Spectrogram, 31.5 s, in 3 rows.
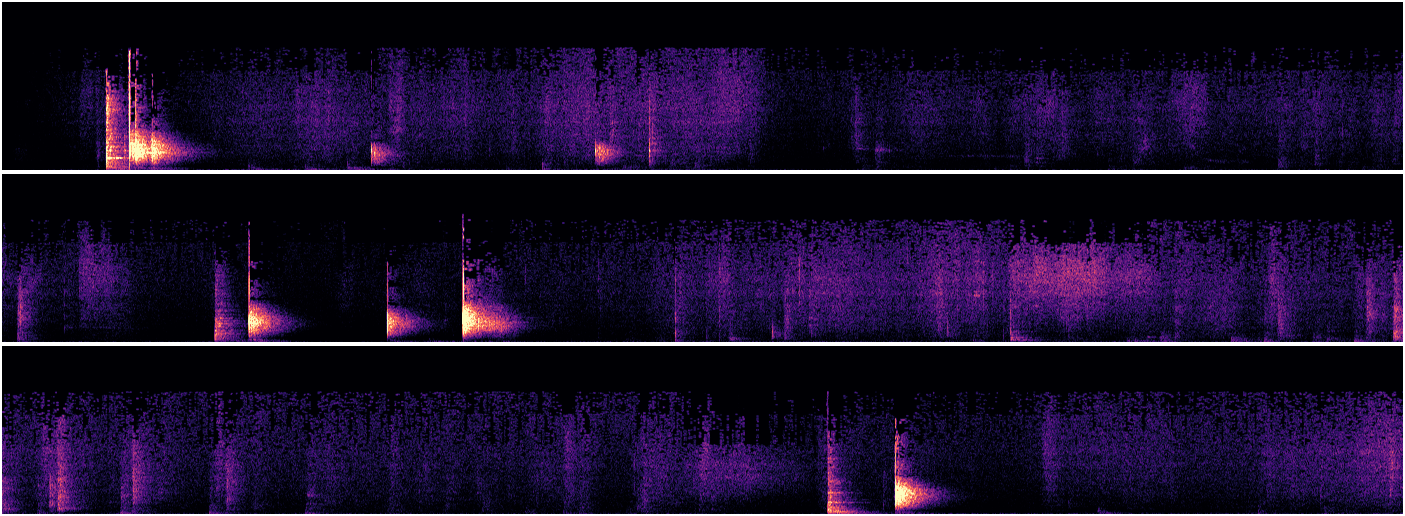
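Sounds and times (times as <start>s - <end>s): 
billiards room ambience: 0.1s - 31.5s.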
